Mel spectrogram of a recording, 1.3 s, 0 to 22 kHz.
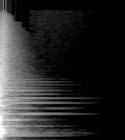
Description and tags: TAC14x8 M201 VELO5
The loudest strike is also a rimshot. Microphones used were: AKG D202, Audio Technica ATM250, Audix D6, Beyer Dynamic M201, Electrovoice ND868, Electrovoice RE20, Josephson E22, Lawson FET47, Shure SM57 and Shure SM7B. The final microphone was the Josephson C720, a remarkable microphone of which only twenty were made to mark the Josephson company's 20th anniversary. Preamps were Amek throughout and all sources were recorded to Pro Tools through Frontier Design Group and Digidesign converters. Final edits were performed in Cool Edit Pro.
14x8, artwood, beyer, custom, drum, dynamic, m201, multi, sample, snare, tama, velocity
